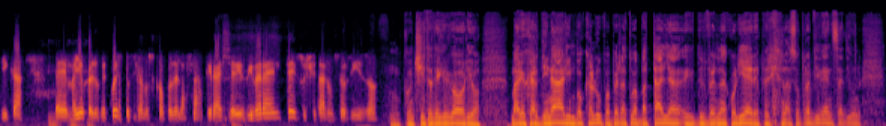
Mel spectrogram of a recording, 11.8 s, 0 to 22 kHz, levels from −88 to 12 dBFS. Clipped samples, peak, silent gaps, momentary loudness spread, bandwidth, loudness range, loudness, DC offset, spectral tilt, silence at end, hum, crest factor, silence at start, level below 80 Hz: under 0.1%; -8 dBFS; none; 9 LU; 15 kHz; 3 LU; -23 LUFS; under 0.1%; -5.5 dB/octave; 0.1 s; none; 14 dB; 0 s; -40 dBFS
